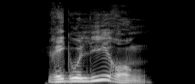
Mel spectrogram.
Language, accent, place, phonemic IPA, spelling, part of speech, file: German, Germany, Berlin, /ʁeɡuˈliːʁʊŋ/, Regulierung, noun, De-Regulierung.ogg
- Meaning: regulation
